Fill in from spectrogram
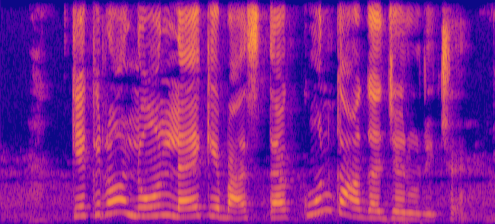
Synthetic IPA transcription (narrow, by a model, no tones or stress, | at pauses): kekɾɔ̃lonləjkebast̪əkːonkããɡət̪d͡ʒəɾuɾit͡ʃʰɛ̰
